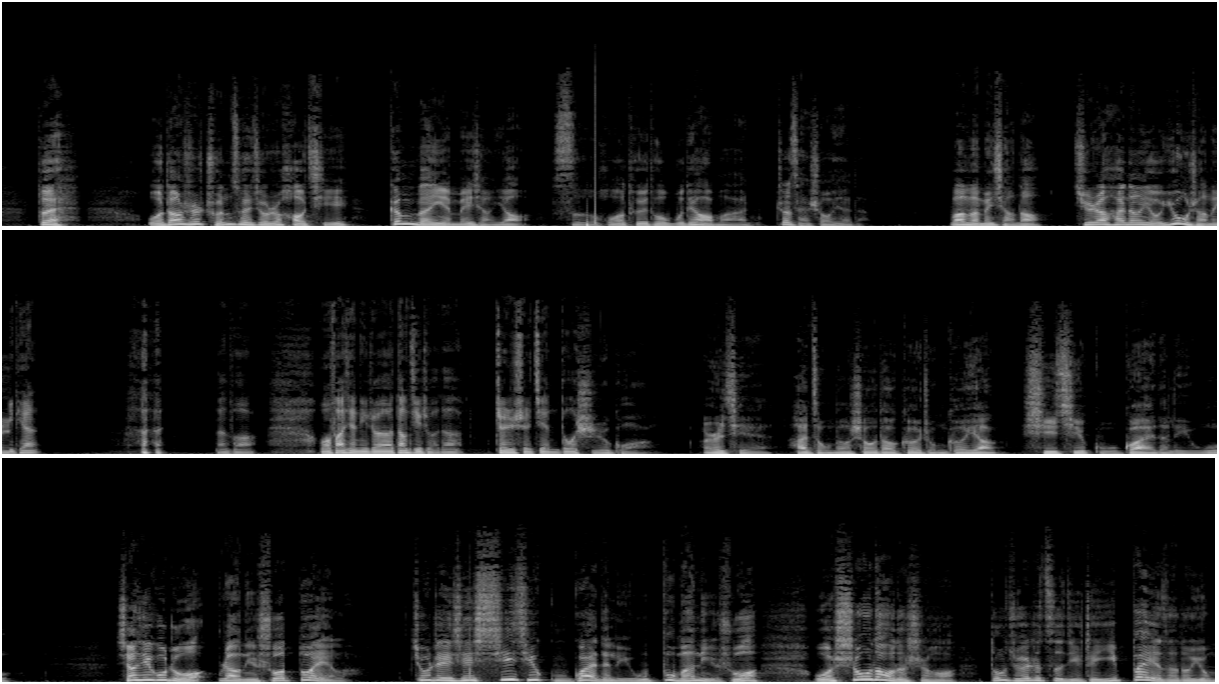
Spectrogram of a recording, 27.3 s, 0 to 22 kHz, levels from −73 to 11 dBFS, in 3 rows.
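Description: At 4.39 s there's a loud pop, actually a quick double, lasting until about 4.48 s and peaking roughly 15 dB above the speech, which carries on underneath. It's likely a voltage spike from a plug, switch or static discharge that the downstream circuitry turned into a sharp thump.

From 9.17 s to 13.44 s there's a section at the wrong speed. It runs 1.5 times too fast, so the speech sounds rushed and pitched up by roughly seven semitones, giving it that chipmunk edge. It snaps back to normal at the far end. That's likely from the passage being played against the wrong clock somewhere in editing or playback, which shifts speed and pitch together.

There's one more loud pop from 21.73 s to 21.76 s. This one is a single hit, about 10 dB over the speech, so it's noticeably softer than the earlier pair but still a clear, sharp click on top of the speech. It's likely another brief electrical transient, such as a switch or static, getting into the signal path.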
